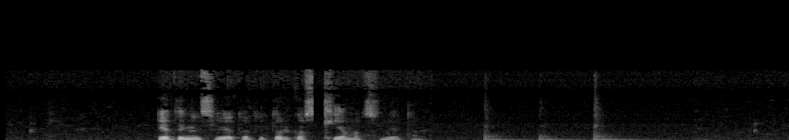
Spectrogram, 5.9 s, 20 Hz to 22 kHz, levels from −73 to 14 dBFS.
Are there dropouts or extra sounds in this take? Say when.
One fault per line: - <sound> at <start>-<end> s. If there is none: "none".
- dropout at 2.3-2.4 s
- thud at 3.6-5.2 s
